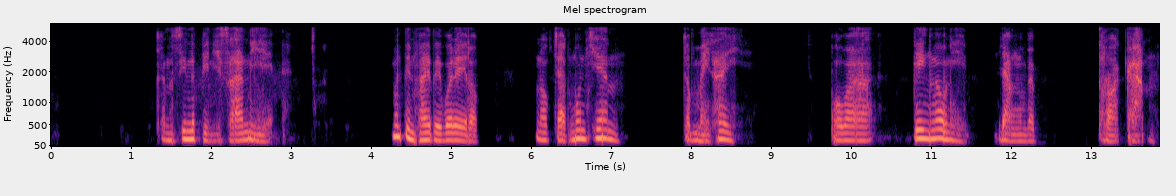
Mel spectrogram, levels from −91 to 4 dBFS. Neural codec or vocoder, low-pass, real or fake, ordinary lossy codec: codec, 16 kHz, 4 kbps, FunCodec, trained on Chinese and English, 50 frames a second; 5.4 kHz; fake; none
